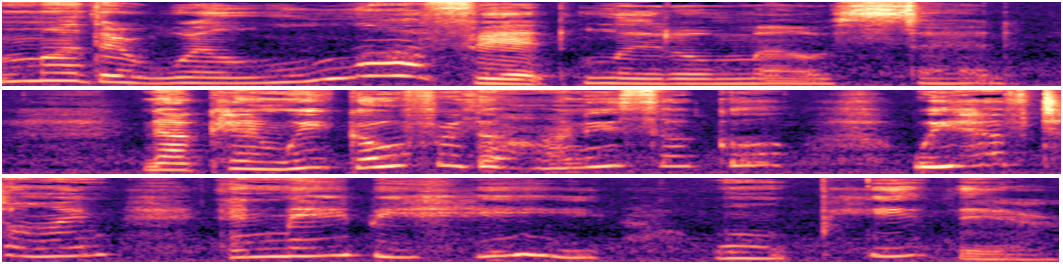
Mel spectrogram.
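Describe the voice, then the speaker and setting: A woman whispers quietly in a put-on character voice at a very slow pace. Clear background noise can be heard. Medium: read story. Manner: small, quiet, whispery.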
